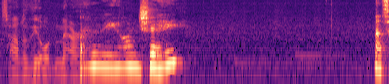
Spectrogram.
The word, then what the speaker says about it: Urianger: Urianger?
